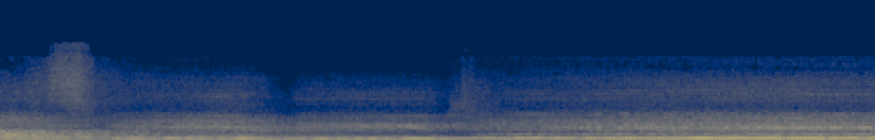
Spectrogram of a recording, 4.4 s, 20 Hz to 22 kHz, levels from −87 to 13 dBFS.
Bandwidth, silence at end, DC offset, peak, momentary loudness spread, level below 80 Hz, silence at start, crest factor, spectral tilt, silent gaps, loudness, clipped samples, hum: 13.5 kHz; 0 s; under 0.1%; -12 dBFS; 10 LU; -74 dBFS; 0 s; 14 dB; -5 dB/octave; none; -28 LUFS; under 0.1%; none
